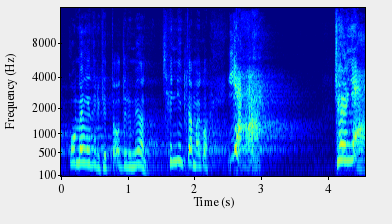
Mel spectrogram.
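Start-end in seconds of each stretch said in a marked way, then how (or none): 2.2-4.4 put-on sudden furious yell at kids; angry shout. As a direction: bark it out at full volume, higher and louder. Lady yelling at noisy kids. (버럭 소리 지르기)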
